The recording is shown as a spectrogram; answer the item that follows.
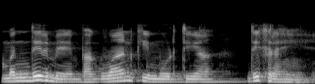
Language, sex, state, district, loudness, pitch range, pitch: Hindi, male, Uttar Pradesh, Lucknow, -18 LUFS, 120-155 Hz, 125 Hz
